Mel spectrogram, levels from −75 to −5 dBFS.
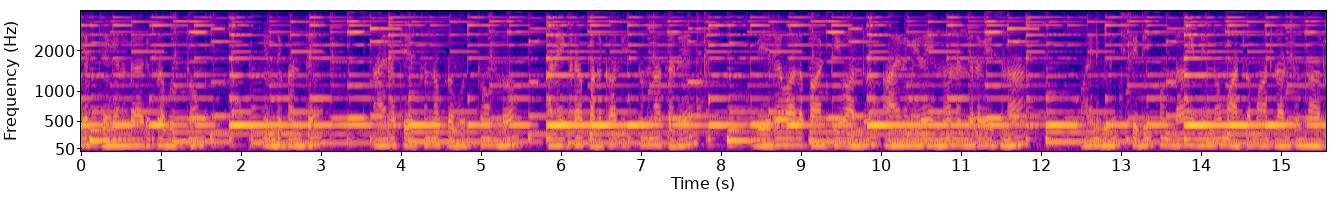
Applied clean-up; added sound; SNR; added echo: none; Acoustic guitar; -4 dB; none.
